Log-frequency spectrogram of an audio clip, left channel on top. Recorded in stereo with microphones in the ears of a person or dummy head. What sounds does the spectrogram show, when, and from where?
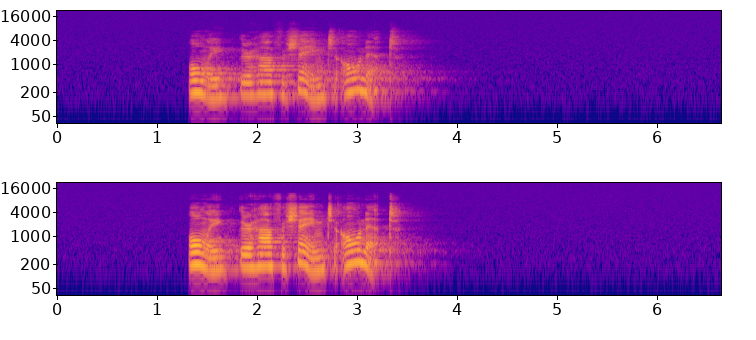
1.3 s a woman speaking: 30° right (ahead or behind), 0.6 m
